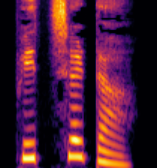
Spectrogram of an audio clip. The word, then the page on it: ಪೀಚಾಡಿ: Kannada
